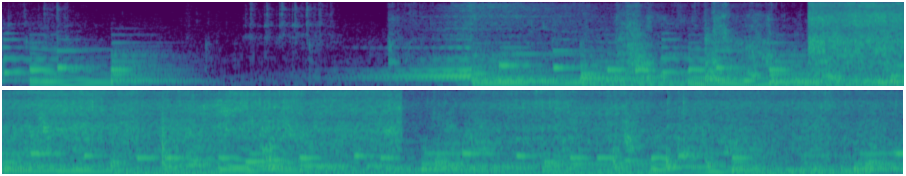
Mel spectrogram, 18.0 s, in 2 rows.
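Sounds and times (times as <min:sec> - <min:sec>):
background music: 0:03.6 - 0:18.0
spatula scraping a pan: 0:05.9 - 0:18.0
chicken sizzling in a pan: 0:08.0 - 0:18.0.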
